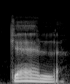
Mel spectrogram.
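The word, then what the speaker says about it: quel: Kell here feminine singular will become ke with the s fe feminine plural. And the good news is that you will pronounce them the same way.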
